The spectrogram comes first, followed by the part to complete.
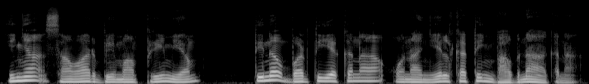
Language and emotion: Santali, sad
